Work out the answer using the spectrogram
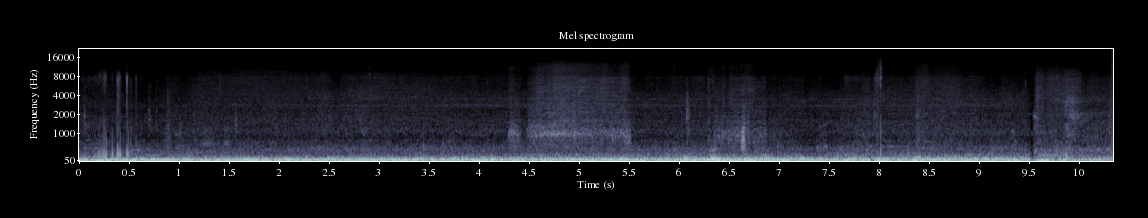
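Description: Steady low rumble of a passenger train running, heard from inside a sleeper compartment as the train pulls into a station. A hiss lasting about a second comes roughly halfway through.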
